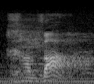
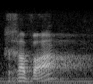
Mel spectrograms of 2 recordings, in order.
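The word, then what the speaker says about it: Chava (חוה): Und der Mensch gab seiner Frau den Namen Chava. Eva, denn sie war die Mutter aller Lebendigen. Chava, in Griechisch ausgesprochen Eva, heißt Leben.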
